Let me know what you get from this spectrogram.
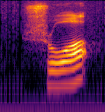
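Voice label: "shuo", Chinese, second tone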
